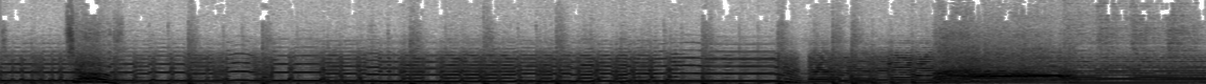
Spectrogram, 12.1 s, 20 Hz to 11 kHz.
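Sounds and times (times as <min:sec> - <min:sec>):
electric guitar riffing: 0:00.0 - 0:12.0
punk band playing: 0:00.0 - 0:12.0.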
